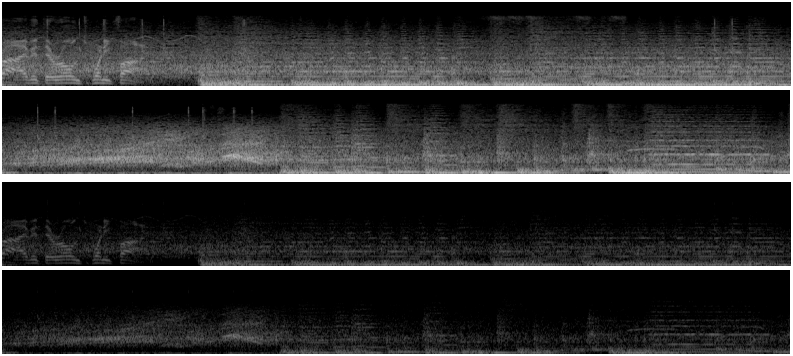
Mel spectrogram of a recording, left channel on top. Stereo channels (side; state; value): right; quieter; 19.8 dB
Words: at their own 25.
